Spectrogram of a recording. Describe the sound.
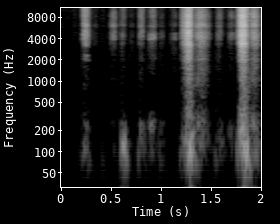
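A person imitates a dog with a quick run of short, breathy panting and snuffling bursts, two of them louder and harsher, with no words spoken.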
